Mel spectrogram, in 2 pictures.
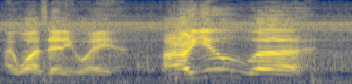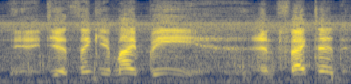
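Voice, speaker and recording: An actor playing an anxious, eager government doctor in a video game, urgent and halting. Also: male voice, fairly high pitch, sing-song, background noise. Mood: nervous, hopeful. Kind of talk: video game cutscene acting.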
